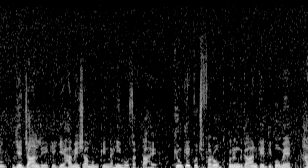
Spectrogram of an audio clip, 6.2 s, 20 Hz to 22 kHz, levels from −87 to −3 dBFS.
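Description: From the first moment to the end, the recording shows overdone noise removal. A noise reduction stage was pushed too hard, so any frequency band sitting close to its idea of the noise gets pulled way down or switched off, and the softer parts of the speech get swept away with it. You hear it as a background that drops and breaks up into twinkly little specks.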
